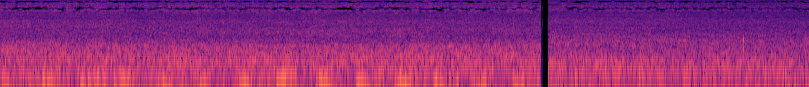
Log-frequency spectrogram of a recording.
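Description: Fast glacial mountain river rushing over rocks in rapids: a steady, loud rush of white water, broken once by a brief dropout about five and a half seconds in.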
